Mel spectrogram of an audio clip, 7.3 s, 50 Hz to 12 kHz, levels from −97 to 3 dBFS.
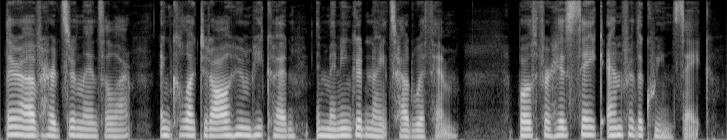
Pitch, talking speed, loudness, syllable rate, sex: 165 Hz, 215 wpm, -21 LUFS, 5.3 syllables/s, female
